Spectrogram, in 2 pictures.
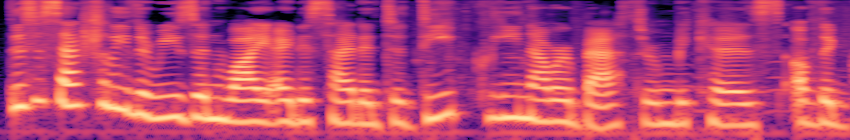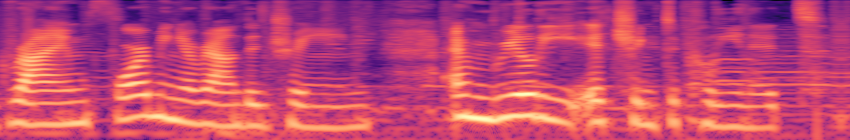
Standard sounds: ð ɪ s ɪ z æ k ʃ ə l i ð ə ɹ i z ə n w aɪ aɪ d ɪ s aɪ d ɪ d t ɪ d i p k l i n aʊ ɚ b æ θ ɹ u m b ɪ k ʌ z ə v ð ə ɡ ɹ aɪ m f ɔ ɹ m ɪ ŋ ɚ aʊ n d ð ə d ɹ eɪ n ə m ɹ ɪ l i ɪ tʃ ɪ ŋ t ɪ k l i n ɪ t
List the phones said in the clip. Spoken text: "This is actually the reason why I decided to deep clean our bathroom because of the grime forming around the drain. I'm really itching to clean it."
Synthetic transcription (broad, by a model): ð ɪ s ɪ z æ k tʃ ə l i ð ə ɹ i z ə n w aɪ aɪ d ɪ s aɪ d ɪ d t ɪ d i p k l i n aʊ ɚ b æ θ ɹ u m b ɪ k ʌ z ə v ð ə ɡ ɹ aɪ m f ɔ ɹ m ɪ ŋ ɚ aʊ n d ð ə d ɹ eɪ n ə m ɹ ɪ l i ɪ tʃ ɪ ŋ t ɪ k l i n ɪ t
